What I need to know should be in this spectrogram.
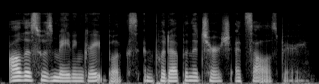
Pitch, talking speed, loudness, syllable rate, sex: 165 Hz, 280 wpm, -20 LUFS, 6.2 syllables/s, female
